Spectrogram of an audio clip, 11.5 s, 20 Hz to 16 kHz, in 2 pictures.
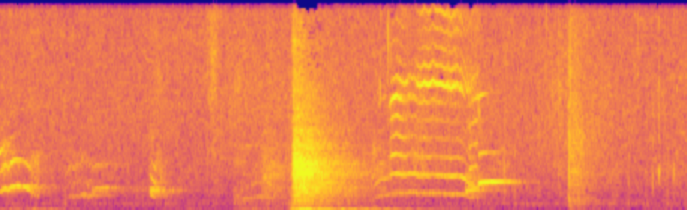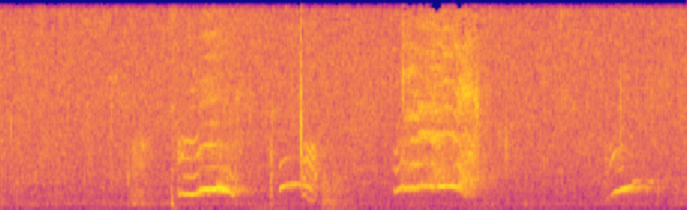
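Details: British Shorthair kittens in their first 30 days mew repeatedly with short, arched, high-pitched cries. A loud thump comes partway through, then a longer harmonic wail, and the irregular mewing continues over quiet room noise.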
